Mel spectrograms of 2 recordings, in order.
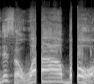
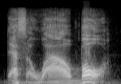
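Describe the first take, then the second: First: Louder and slower, with a rising finish; hammed-up excited realization. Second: Said in the usual way. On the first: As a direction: spell it out like you just figured it out. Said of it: "You saying". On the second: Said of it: "You saying to yourself".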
